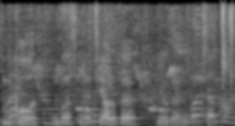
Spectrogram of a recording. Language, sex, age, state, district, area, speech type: Nepali, female, 18-30, West Bengal, Alipurduar, urban, spontaneous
